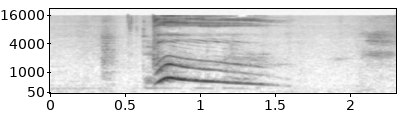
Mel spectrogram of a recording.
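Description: A single high whining cry, about a second long, that rises sharply and then slides slowly down in pitch, over the last of a fading piano note.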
